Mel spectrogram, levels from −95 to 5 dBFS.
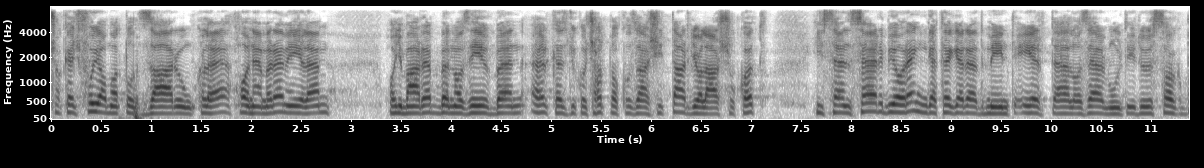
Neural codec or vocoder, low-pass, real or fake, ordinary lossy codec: codec, 16 kHz, 16 kbps, FunCodec, trained on Chinese and English, 50 frames a second; 7.2 kHz; fake; none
